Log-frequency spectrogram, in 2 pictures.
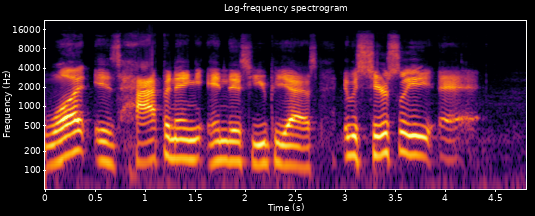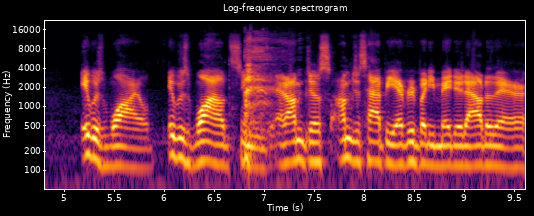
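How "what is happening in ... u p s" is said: ordinary talk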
